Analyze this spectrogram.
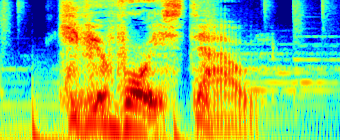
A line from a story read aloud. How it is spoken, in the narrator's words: Jefferson hissed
